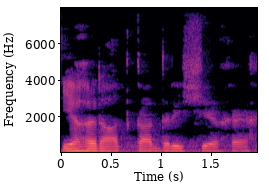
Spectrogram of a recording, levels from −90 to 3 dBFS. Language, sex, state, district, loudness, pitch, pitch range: Hindi, male, Uttar Pradesh, Hamirpur, -31 LUFS, 120 Hz, 115-125 Hz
